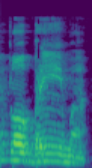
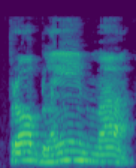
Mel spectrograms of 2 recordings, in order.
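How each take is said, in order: First: The R sound after the P is left out. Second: The R sound after the P is pronounced. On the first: The speaker calls it wrong. "o certo não é" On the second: The speaker calls it right. "e sim"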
